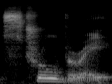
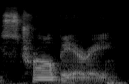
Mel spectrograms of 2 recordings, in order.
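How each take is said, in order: First: The vowel in 'berry' is dropped or reduced. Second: The vowel in 'berry' is full and strong. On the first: This is the British way of saying it. "We say strawberry, where we basically always remove the schwa" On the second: This is the American way of saying it. "they keep a strong sound and they say strawberry"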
